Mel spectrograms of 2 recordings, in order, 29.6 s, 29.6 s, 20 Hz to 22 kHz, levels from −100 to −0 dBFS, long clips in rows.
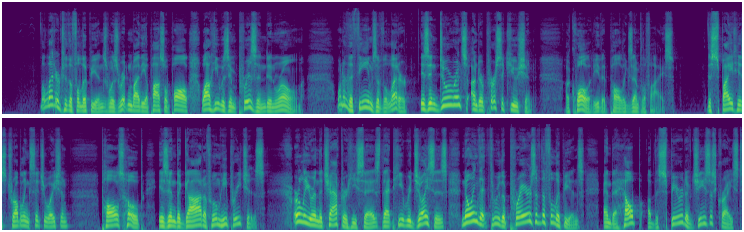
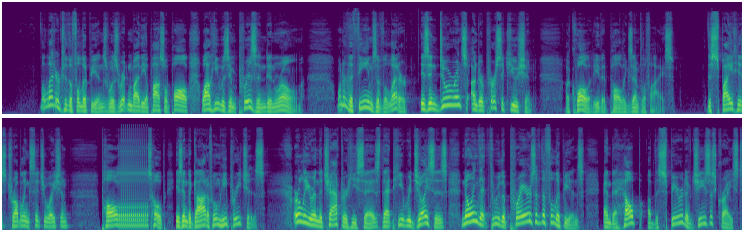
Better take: first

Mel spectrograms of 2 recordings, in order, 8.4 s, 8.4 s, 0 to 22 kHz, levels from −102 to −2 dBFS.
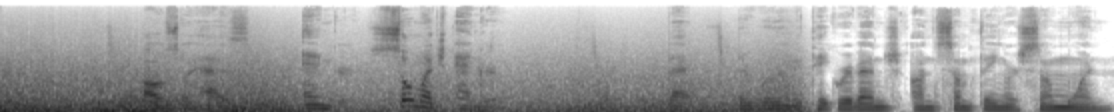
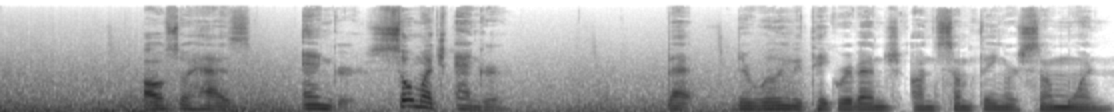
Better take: second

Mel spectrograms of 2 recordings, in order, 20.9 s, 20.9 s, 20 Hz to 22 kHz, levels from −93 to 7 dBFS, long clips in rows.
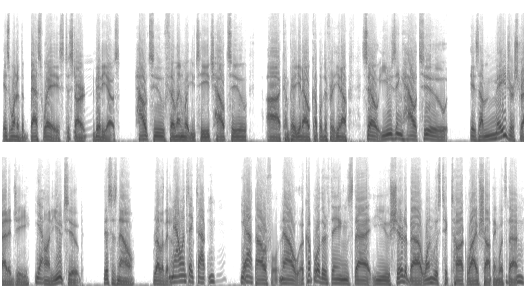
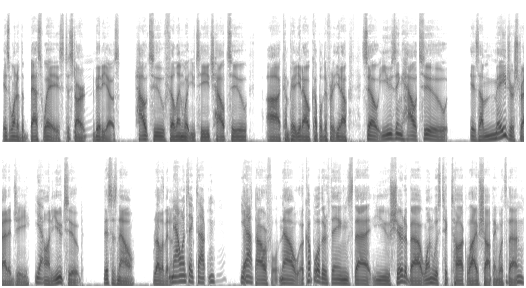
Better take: second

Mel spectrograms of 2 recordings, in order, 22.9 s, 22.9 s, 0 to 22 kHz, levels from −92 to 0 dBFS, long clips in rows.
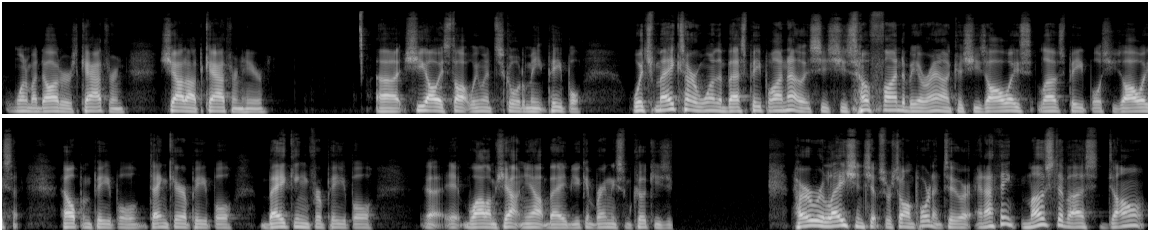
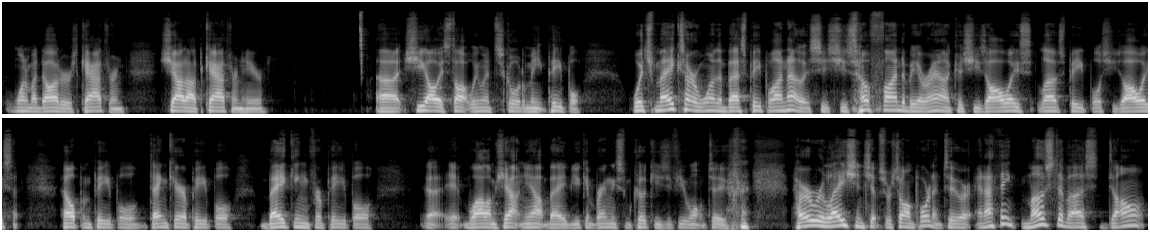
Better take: second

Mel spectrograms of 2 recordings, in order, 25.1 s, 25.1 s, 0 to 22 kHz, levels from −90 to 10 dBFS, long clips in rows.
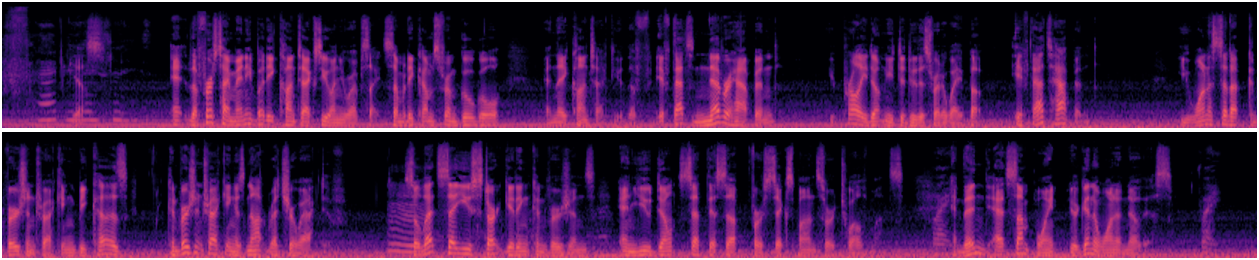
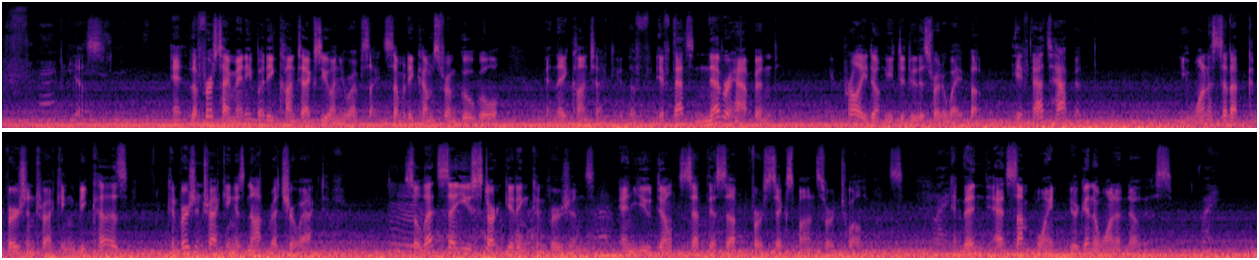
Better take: first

